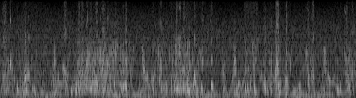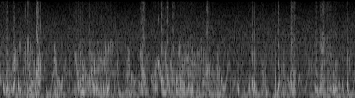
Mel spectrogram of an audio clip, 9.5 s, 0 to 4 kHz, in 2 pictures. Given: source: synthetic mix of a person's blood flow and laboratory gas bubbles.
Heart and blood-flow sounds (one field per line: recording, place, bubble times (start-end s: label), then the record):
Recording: Doppler ultrasound of blood flow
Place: precordium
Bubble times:
0.02-0.65 s: bubbles
0.81-1.81 s: bubbles
2.02-2.75 s: bubbles
2.79-2.89 s: bubbles
2.95-3.05 s: bubbles
3.25-4.22 s: bubbles
4.46-5.37 s: bubbles
5.63-6.38 s: bubbles
6.58-7.63 s: bubbles
7.88-7.98 s: bubbles
8.05-8.36 s: bubbles
8.38-8.54 s: bubbles
8.59-8.79 s: bubbles
8.93-9.43 s: bubbles
From the record:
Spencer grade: 4 (maximum detectable bubble signal sounding continuously throughout systole and diastole of every cardiac period, and overriding the amplitude of the normal cardiac signals)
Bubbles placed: only in the low amplitude regions of the cardiac cycle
